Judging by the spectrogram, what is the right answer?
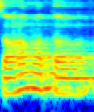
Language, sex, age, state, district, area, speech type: Odia, male, 18-30, Odisha, Puri, urban, read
